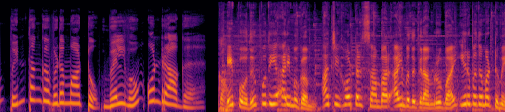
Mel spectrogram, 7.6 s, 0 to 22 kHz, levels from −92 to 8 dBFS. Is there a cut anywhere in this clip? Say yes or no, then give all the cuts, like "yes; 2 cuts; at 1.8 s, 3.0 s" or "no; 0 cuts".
no; 0 cuts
